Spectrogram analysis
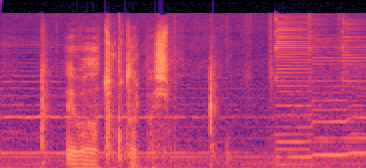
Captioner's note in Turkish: El vurma sesleri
